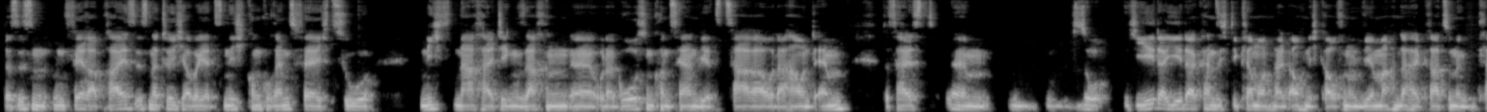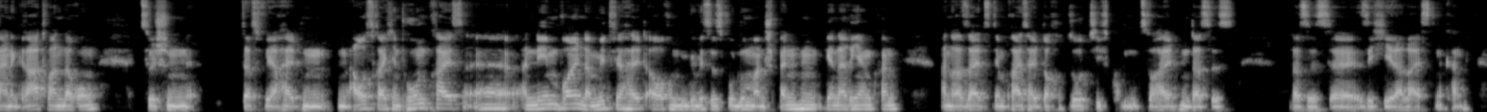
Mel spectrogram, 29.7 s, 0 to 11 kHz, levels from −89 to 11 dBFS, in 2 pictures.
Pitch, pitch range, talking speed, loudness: 95 Hz, 90-105 Hz, 180 wpm, -19 LUFS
